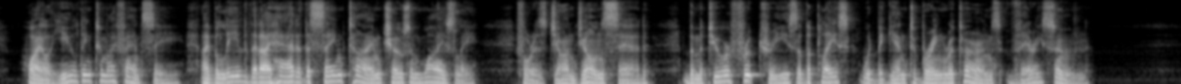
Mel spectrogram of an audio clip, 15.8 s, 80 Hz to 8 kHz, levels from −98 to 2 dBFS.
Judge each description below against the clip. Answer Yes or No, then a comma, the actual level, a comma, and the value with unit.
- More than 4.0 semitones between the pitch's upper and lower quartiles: Yes, average, 4.9 semitones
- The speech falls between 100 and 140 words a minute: Yes, slow, 135 wpm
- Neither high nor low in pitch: No, low, 115 Hz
